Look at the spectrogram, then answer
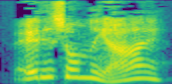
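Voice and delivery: very high, tiny goat voice; tiniest billy goat. A narrator's reading. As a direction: squeak it out as a little goat. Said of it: "said the tiniest billy goat Gruff".

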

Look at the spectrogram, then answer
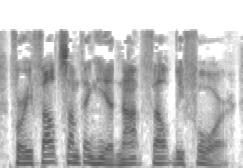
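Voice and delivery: ordinary delivery

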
